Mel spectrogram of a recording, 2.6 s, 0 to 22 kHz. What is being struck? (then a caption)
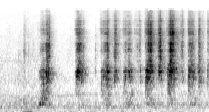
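Scratch-art paper card with black coating over foil, scratched with a wooden stylus. A pointed wooden stylus scratches across a flat A4-size scratch-art card, black coating over a colored foil layer, lying on a table. Nine short, dry, raspy scratch strokes are heard, bright and hissy with a focus around 1.6 kHz and almost nothing in the low end. Each stroke stops quickly with no ring.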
